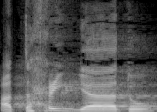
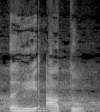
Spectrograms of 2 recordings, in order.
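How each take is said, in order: First: The y sound in the middle is doubled. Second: The y sound in the middle is missing. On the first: The speaker calls it right. "এই তাসজিদটা সহ আদায় করার জন্য ... এমন আওয়াজ হবে" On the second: The speaker calls it wrong. "এই শব্দটাতে আমরা কি ভুল করে ফেলি, আমাদের উচ্চারণে"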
